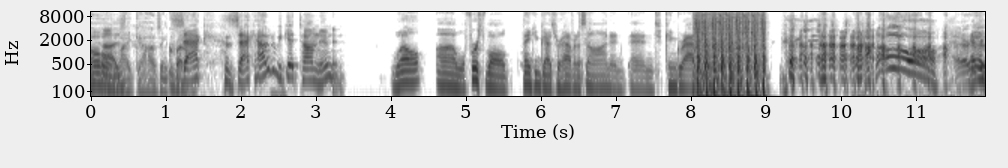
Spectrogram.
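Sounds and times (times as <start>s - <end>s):
speech: 0.0s - 3.4s, 4.0s - 11.9s
machine-gun-like gunfire sound effect: 8.0s - 9.1s
laughter: 9.2s - 11.9s.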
